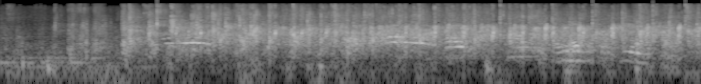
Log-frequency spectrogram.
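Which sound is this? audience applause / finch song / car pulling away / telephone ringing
audience applause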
